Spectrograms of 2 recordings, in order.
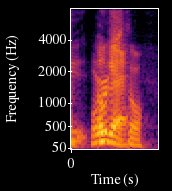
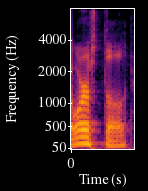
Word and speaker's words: Wurtle: is that how you pronounce it? Yeah, Wurtle. Okay, Yeah. Wurtle.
